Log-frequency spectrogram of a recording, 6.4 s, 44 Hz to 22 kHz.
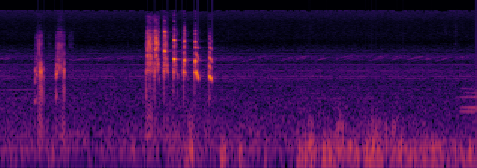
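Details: Young male bald eagle at an NCTC nest on March 7, 2024, calling to warn off an owl intruding near the nest: two brief notes, then a rapid run of about seven sharp, high chittering notes, over steady low camera hum.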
